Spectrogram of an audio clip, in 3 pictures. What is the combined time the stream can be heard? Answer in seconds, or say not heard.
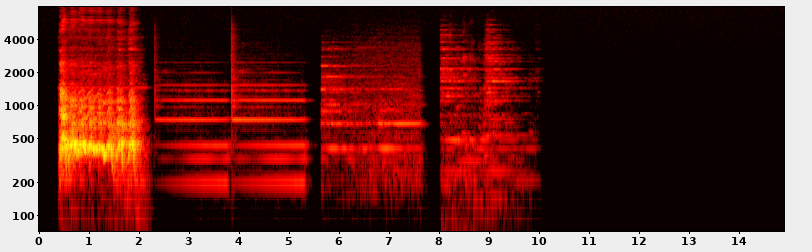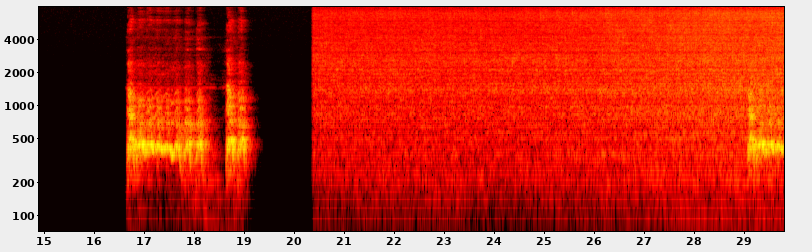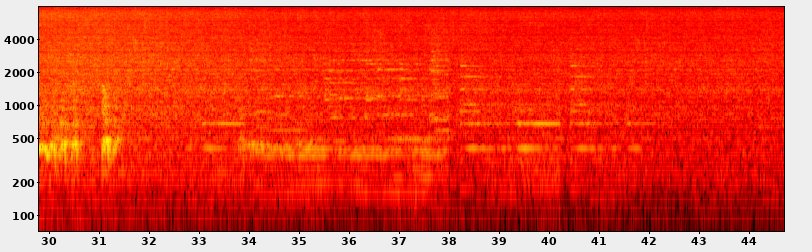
24 s.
